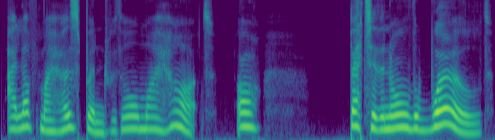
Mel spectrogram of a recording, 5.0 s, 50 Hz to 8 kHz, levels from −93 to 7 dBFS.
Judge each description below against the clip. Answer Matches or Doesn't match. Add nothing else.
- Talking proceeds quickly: Doesn't match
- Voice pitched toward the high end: Matches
